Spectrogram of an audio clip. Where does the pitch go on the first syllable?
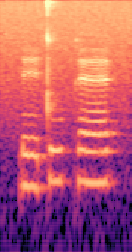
low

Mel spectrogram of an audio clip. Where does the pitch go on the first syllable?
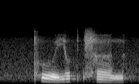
low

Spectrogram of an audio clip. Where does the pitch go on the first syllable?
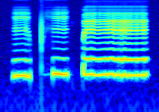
low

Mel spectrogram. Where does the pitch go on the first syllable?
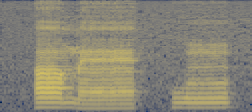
high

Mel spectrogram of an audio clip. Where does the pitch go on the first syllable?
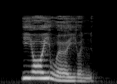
high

